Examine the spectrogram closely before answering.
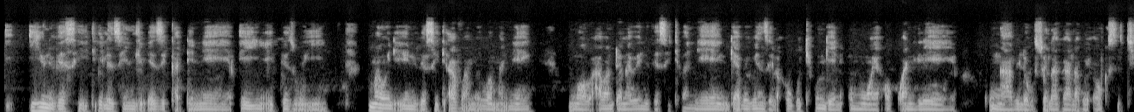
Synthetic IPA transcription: ijunivesḭtʰiilezind͡ɮʱḭʔeziɡ̥ʱad̥ʱɛnɛjɔejiɲɛ̰ḭpʰezuɣṵjḭɲɛ | umawindɛ̰junivesḭtʰiava̰mɛ̰ɣama̰neŋi | ŋɔβa̰a̰βantʼwanaβejunivesitʰi̥βaneŋiɣuja̰βɛɣwɛnd͡zʱɛla̰uɣutʰi̥ɣuŋɛnɛumɔja̰ʔɔkʼwa̰nilɛjɔ | ɣuŋaβiloɣuswɛ̰laɣala̰ɣwɛʔɔksid͡ʒɛ̥

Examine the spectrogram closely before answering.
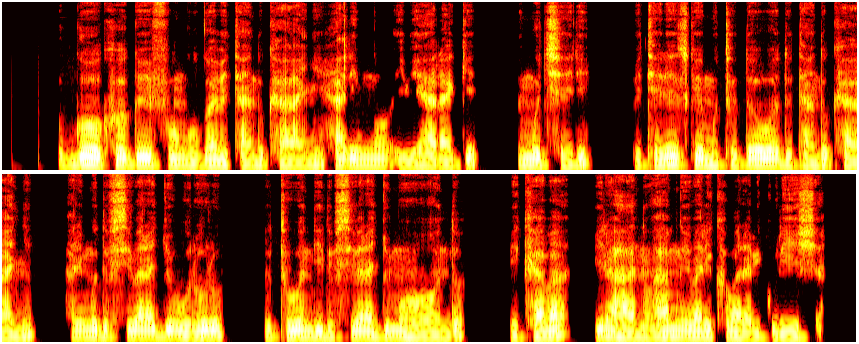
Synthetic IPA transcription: ub̚ɡo̞ːkʰo̞b̚ɡiβifuːŋɡuɡwaβitʰaːndukʰaɲe̞haɾimŋo̞iβihaɾaɡe̞ | numut͡ʃe̞ɾi | βitʰe̞ɾe̞zɡwe̞mutʰudo̞βo̞dutʰaːndukʰaɲe̞ | haɾimŋo̞dufi̥siβaɾaɾɟuβuɾuɾu | nutʰuːndidufi̥siβaɾaɾɟumuho̞ːndo̞ | βikʰaβa | βiɾahaːn̥huhamŋe̞βaɾikʰo̞βaɾaβiɡuɾiːʃa

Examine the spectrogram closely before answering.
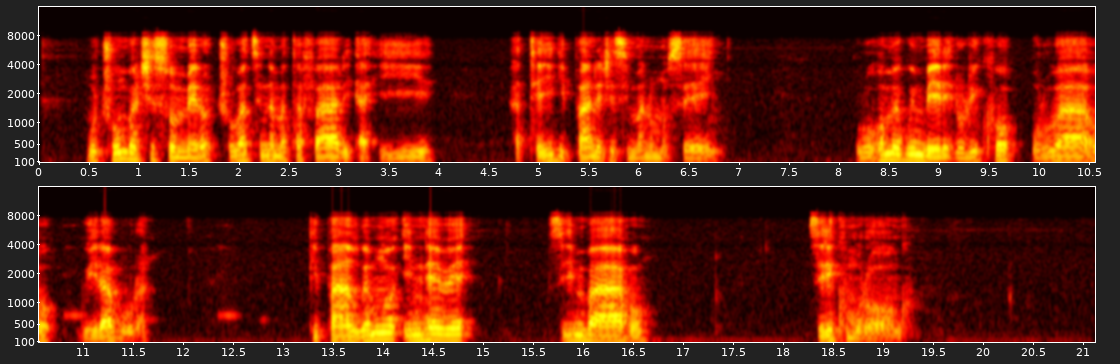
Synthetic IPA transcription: mut͡ʃuːmbat͡ʃiso̞me̞ɾot͡ʃuβat͡se̞namatafaːɾiʔahije̞ | atʰe̞ːjiɡipaːnde̞t͡ʃisimanumuse̞ːɲe | uɾuho̞me̞ɡwiːmbe̞ɾe̞ɾuɾikʰo̞uɾuβaho̞ | ɾɡwiːɾaβuɾa | ɡ̥ipʰaːnzɡwe̞mŋo̞ʔinhe̞βe̞ | z̥imbaːɦo̞ | z̥iɾikʰumuɾo̞ːŋɡo̞

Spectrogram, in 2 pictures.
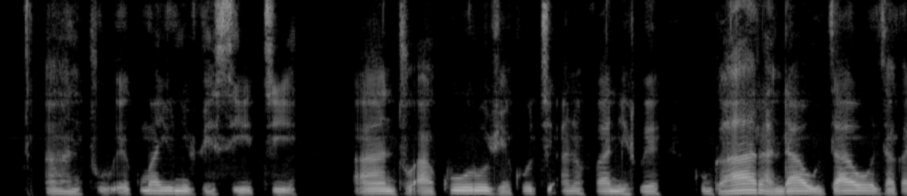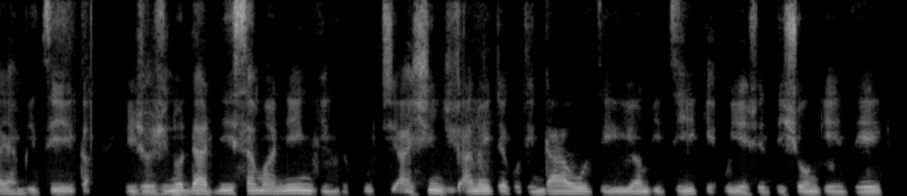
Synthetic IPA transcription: antʰuḛkumajunivʱesitʰi | antʰṵʔa̰kʰuɾuʐe̞kutʰiʔano̞fanirwe̞ | kuɡʱaɾandaud͡zawo̞d͡zakajambid͡zika | iʐo̞ʐino̞ɗaɗisamwaniŋɡiŋɡe̞k̚utia̰ʒind͡ʒiʔa̰no̞itakutindaud͡zijambid͡zike̞uje̞ʐe̞d͡ziʃo̞ŋɡe̞d͡ze̞ːke

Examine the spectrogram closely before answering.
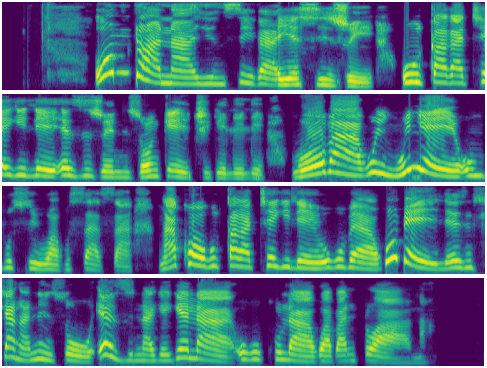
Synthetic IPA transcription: um̩tʼwanajint͡sʼiɣajesizwɛuǃaɣatʰeɣilɛezizwenizɔŋkʼɛd̥ʒ̥ʱiɣɛlɛlɛŋɔβaɣuŋujɛum̩βusiwaɣusaːsa̰ŋakʰɔɣuǃaɣatʰeɣilɛuɣuβaɣuβɛlɛnɬaŋanisɔezinaɣɛɣɛlauɣukʰulaɣwaβantʼwaːna

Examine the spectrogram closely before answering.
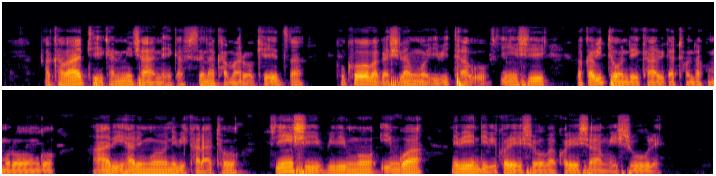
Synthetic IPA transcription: hakʰaβatʰikaninit͡ʃaːne̞̰ɡ̥afi̥se̞nakʰamaɾo̞kʰe̞ːza | kukʰo̞βaɡaʃiɾamŋo̞̰ʔiβitʰa̰βo̞̰vjiːnʃi | βakaβitʰo̞ːnde̞kʰaβiɡatʰo̞ːndakumuɾoːŋɡo̞ | haɾiɦaɾimŋo̞niβikʰaɾatʰo̞ | v̥jiːnʃiβiɾimŋo̞ʔiŋɡwa | niβiːndiβikʰo̞ɾe̞ːʃo̞βakʰo̞ɾe̞ʃamŋiːʃuːɾe̞

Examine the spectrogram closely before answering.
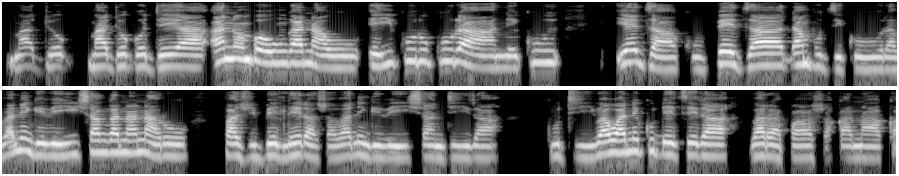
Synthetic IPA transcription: ma | madʱo̞ɡʱo̞dʱe̞jaano̞mbo̞uŋɡanawo̞eikuɾukuɾane̞ku | ed͡zakupe̞d͡zaɗambud͡zikoraʋane̞ŋɡe̞ʋe̞iʃaŋɡananaɾo̞ | paʐibʱe̞ɮe̞ɾaʐaʋane̞ŋɡe̞ʋe̞iʃandira | kutʰiʋawane̞kuɗe̞t͡se̞ɾa | ʋaɾapaʐakanaːka

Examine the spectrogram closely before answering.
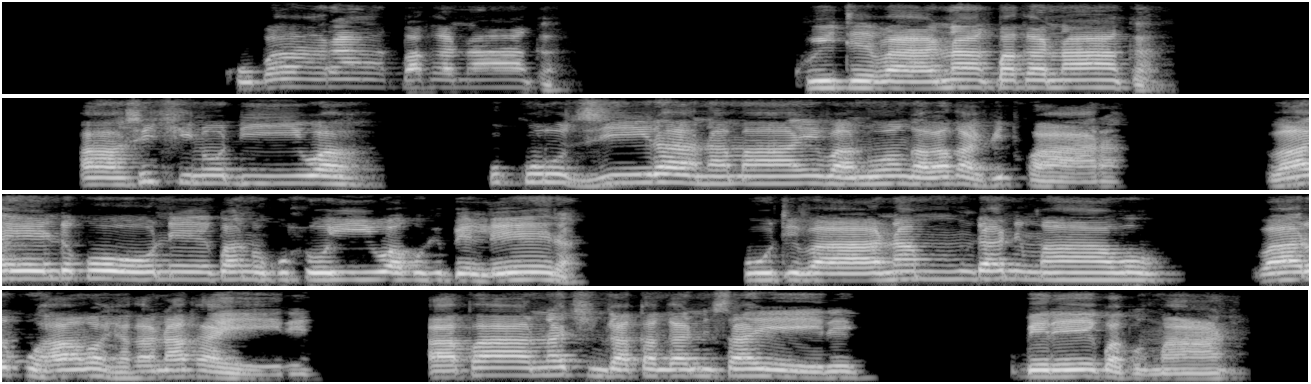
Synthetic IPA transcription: kuɓaɾakwakanaka | kuite̞ʋanakwakanaka̰ | sit͡ʃino̞ɗiwa | kukuɾud͡ziɾanamaiʋano̞ŋɡaʋakaʐitwaːɾa | ʋae̞nde̞koːne̞kwano̞kuɬo̞iwakuʐibʱe̞ɮeɾa | kutiʋanamunɗanimwaʋo | ʋaɾikuɦambaʐakanakae̞ːɾe̞ | ɦapanat͡ʃiŋɡakaŋɡanisae̞ɾe̞ | kuɓe̞ɾe̞kwakwemwaːna

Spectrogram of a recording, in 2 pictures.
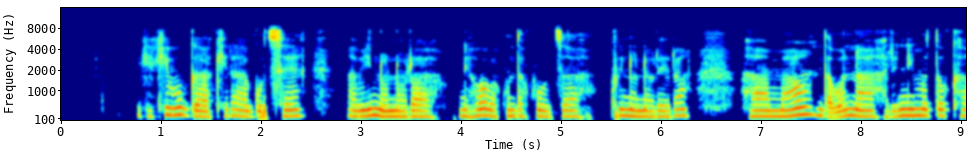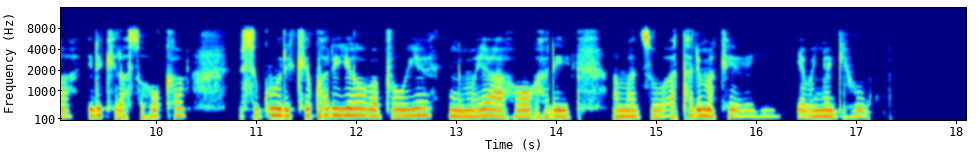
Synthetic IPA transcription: ikikʰiβuɡakʰiɾaɡut͡se̞ | aβino̞no̞ɾa | niɦo̞βakuːndakuzakwiːno̞no̞ɾe̞ɾahaːmandaβo̞nahaɾinimo̞do̞kʰaiɾikʰiɾaso̞ɦo̞kʰaβisiɡuɾikʰe̞kwaɾijo̞βavuːje̞iɲumajaːho̞haɾiamazuatʰaɾimakʰejijaβaɲaɡiɦuɡu

